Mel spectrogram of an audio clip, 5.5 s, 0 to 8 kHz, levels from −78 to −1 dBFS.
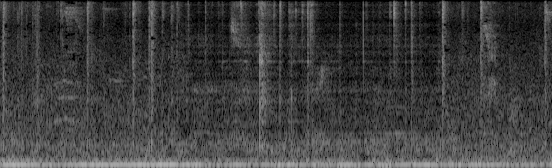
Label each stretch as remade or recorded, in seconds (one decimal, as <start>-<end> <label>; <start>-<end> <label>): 0.0-1.8 recorded; 1.8-4.4 remade; 4.4-5.5 recorded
